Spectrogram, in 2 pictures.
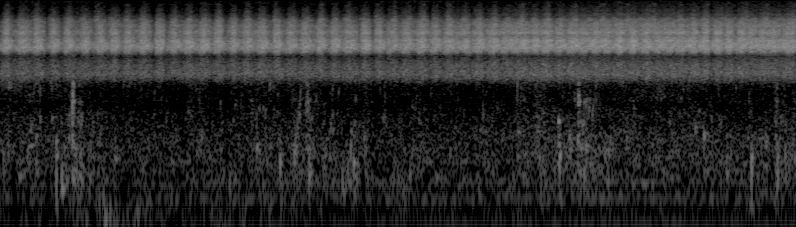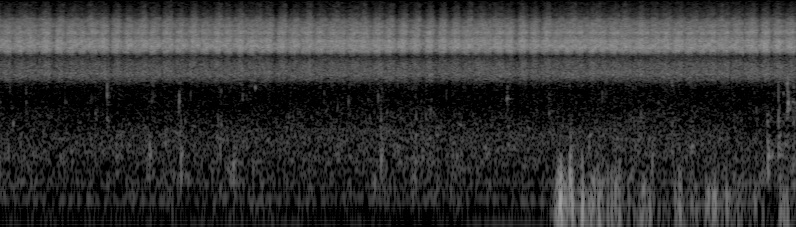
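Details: Crickets at a bay on Korčula, Croatia, making a dense, shrill, continuous buzzing chorus with fast pulsing throughout. One brief low thump comes near the end.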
